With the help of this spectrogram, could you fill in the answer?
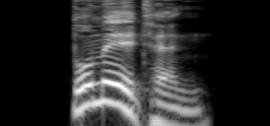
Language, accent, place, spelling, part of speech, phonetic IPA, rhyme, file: German, Germany, Berlin, bummelten, verb, [ˈbʊml̩tn̩], -ʊml̩tn̩, De-bummelten.ogg
- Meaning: inflection of bummeln: 1. first/third-person plural preterite 2. first/third-person plural subjunctive II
